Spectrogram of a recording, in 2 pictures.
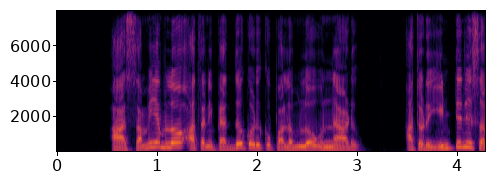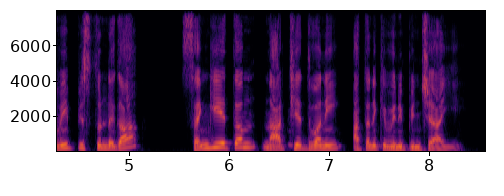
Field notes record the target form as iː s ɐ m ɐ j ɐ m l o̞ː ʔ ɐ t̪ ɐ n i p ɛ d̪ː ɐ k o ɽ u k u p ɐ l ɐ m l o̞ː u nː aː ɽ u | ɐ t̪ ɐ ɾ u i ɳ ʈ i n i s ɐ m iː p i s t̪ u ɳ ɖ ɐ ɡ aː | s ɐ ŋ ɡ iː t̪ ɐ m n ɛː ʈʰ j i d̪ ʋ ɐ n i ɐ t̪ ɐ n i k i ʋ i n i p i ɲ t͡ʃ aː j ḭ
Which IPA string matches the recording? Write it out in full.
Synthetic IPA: aː s ɐ m ɐ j ɐ m l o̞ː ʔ ɐ t̪ ɐ n i p ɛ d̪ː ɐ k o ɽ u k u p ɐ l ɐ m l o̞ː u nː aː ɽ u | ɐ t̪ ɐ ɽ u i ɳ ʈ i n i s ɐ m iː p i s t̪ u ɳ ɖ ɐ ɡ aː | s ɐ ŋ ɡ iː t̪ ɐ m n aː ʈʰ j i d̪ ʋ ɐ n i ɐ t̪ ɐ n i k i ʋ i n i p i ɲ t͡ʃ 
